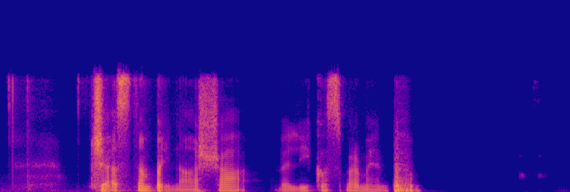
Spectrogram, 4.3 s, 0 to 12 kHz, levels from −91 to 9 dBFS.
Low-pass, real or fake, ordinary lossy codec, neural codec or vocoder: 7.2 kHz; fake; Opus, 64 kbps; codec, 16 kHz, 0.9 kbps, LongCat-Audio-Codec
